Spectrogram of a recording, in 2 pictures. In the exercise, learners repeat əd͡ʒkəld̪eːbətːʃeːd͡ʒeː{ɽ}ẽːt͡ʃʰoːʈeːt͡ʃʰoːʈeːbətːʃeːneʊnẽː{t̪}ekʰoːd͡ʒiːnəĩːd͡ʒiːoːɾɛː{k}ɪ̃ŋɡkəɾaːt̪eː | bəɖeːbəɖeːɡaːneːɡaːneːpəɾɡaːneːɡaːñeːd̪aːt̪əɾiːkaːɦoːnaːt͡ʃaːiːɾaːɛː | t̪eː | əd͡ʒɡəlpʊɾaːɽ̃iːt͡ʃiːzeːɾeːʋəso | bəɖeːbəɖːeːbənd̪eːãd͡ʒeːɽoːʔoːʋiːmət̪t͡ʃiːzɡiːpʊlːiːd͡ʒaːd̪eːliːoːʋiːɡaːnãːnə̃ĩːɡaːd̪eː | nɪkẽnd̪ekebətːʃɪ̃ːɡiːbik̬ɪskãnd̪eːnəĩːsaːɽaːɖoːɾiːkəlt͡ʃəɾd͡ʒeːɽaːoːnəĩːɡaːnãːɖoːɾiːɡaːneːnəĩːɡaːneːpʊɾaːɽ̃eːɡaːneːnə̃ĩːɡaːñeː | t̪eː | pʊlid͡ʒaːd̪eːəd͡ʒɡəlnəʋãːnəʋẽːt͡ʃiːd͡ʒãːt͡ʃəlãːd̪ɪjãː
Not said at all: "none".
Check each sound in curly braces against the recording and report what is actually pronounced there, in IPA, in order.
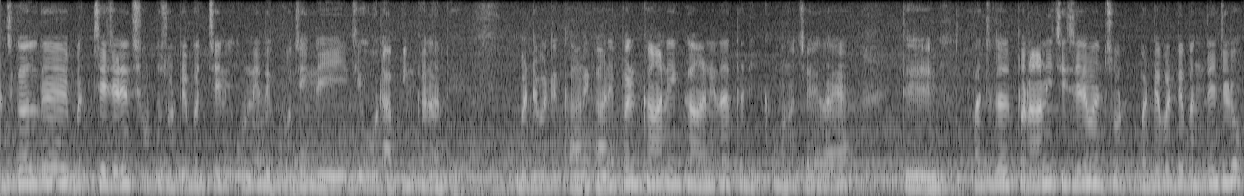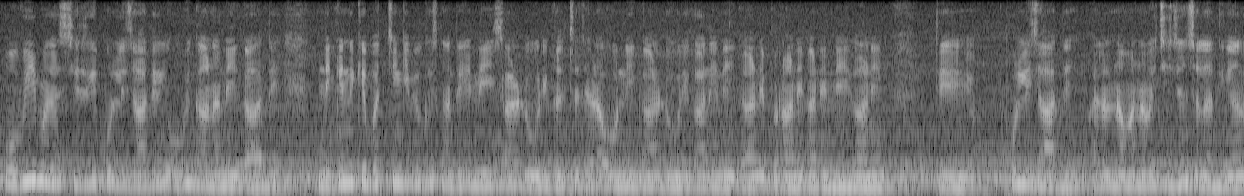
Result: ɽ, d̪, p

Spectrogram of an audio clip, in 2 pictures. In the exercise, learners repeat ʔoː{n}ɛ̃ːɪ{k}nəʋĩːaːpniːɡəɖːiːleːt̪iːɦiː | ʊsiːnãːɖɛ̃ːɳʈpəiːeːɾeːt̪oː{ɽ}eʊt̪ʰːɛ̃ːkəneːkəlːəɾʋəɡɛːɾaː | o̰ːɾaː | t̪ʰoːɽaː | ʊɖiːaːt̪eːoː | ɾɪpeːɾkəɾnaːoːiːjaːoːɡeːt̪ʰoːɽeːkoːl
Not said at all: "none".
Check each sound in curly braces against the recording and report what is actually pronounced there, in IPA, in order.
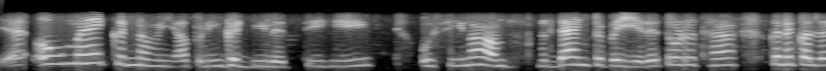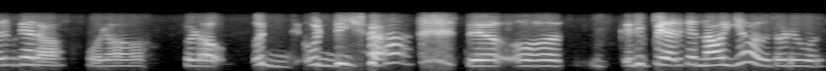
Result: m, k, ɽ

